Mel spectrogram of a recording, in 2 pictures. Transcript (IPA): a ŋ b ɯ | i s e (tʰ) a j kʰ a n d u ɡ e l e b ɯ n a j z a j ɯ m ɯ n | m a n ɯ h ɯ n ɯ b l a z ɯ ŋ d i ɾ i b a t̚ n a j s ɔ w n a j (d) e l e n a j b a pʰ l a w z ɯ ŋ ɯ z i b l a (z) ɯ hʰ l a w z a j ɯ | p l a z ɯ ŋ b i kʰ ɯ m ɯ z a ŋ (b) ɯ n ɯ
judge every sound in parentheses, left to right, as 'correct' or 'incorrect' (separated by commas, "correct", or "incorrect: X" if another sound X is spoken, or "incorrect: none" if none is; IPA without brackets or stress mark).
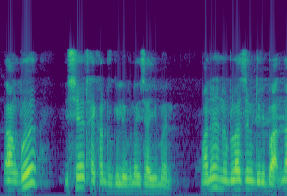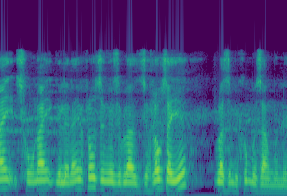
correct, incorrect: ɡ, correct, incorrect: m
